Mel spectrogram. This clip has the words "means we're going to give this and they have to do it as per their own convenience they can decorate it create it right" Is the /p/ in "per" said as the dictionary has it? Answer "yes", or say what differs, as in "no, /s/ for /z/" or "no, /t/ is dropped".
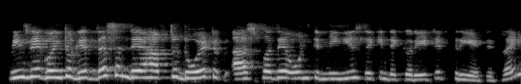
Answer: no, /f/ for /p/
